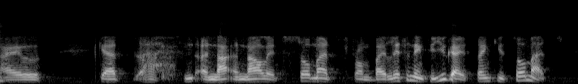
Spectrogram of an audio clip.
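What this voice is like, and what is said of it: Noticeable accent. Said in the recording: “I hope you understand my accent”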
